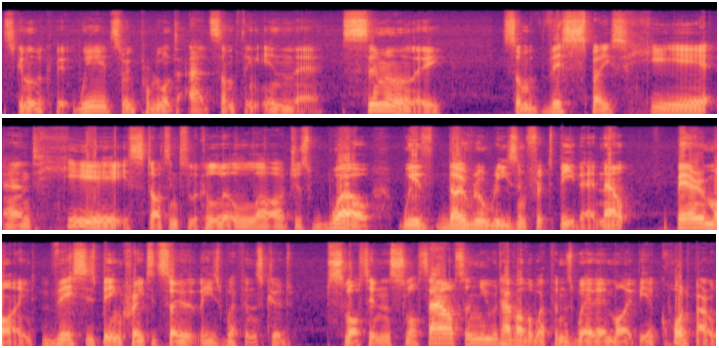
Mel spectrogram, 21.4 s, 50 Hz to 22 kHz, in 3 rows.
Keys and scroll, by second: 9.4 ctrl+z, 10.0 ctrl+z.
